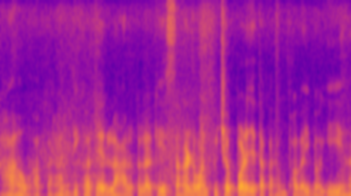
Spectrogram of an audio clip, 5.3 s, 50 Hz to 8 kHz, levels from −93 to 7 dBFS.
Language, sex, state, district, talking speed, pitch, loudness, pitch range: Chhattisgarhi, male, Chhattisgarh, Sarguja, 205 wpm, 115 Hz, -21 LUFS, 105-120 Hz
